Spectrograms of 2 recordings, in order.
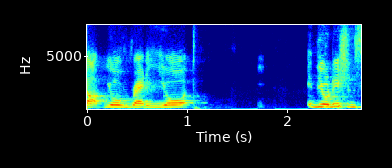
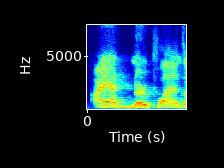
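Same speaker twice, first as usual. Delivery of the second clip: ordinary talk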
